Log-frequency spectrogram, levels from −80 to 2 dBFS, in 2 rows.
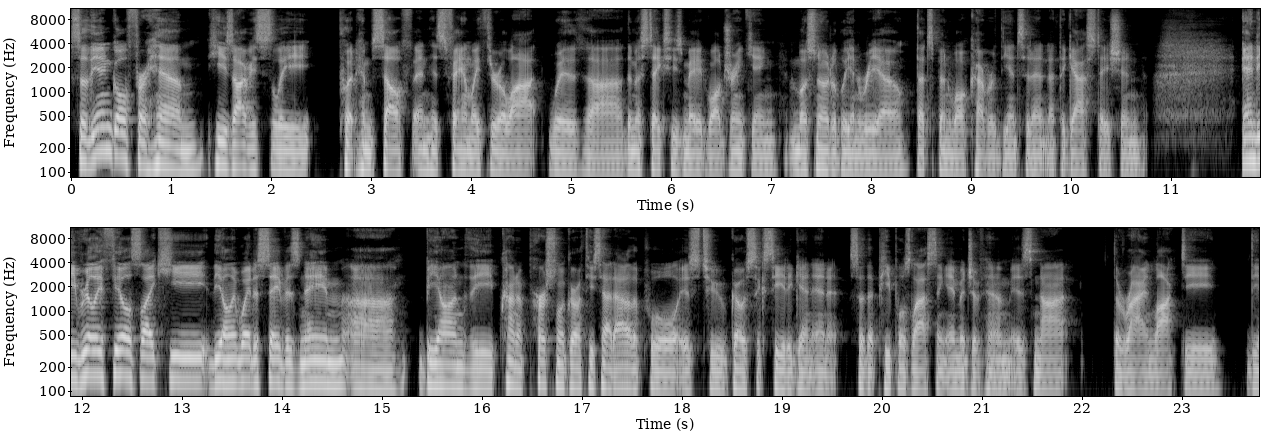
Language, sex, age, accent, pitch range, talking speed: English, male, 30-49, American, 85-105 Hz, 210 wpm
